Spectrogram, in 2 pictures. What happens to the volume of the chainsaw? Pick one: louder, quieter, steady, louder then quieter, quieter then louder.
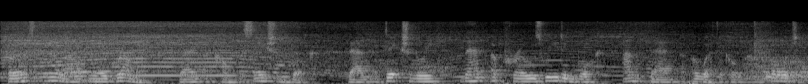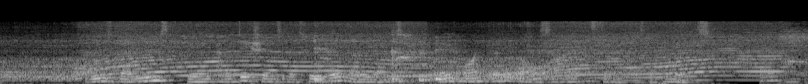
quieter then louder.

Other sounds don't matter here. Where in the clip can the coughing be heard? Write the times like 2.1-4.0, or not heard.
11.2-12.8.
